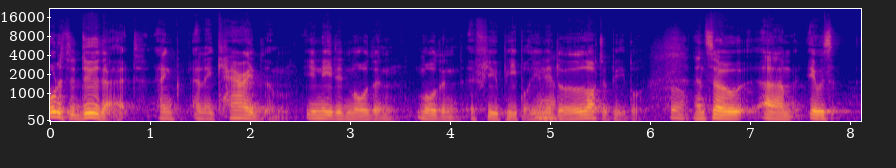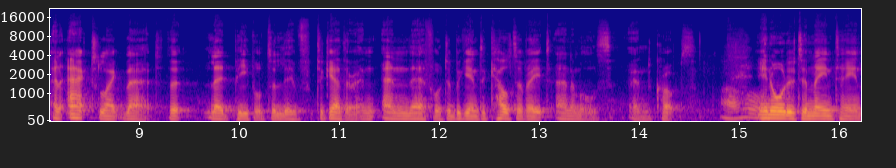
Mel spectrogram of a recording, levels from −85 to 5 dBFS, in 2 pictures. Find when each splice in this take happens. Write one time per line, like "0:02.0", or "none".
none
